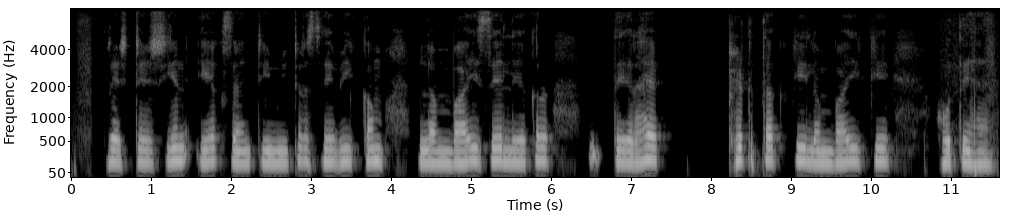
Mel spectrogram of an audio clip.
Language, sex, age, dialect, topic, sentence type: Hindi, female, 31-35, Awadhi Bundeli, agriculture, statement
